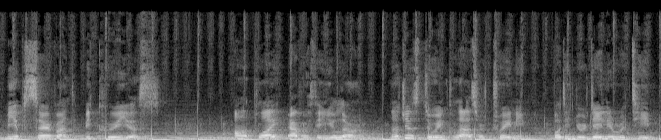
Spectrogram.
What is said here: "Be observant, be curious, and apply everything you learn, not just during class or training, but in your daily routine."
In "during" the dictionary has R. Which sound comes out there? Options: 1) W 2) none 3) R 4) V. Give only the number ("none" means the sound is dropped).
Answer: 2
